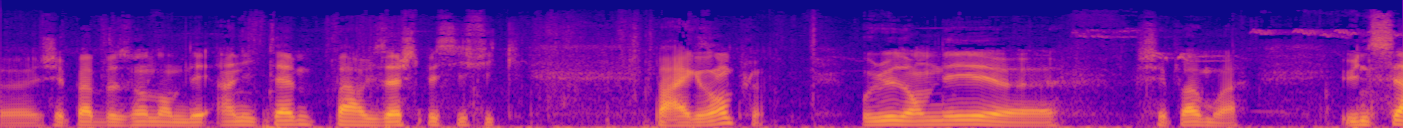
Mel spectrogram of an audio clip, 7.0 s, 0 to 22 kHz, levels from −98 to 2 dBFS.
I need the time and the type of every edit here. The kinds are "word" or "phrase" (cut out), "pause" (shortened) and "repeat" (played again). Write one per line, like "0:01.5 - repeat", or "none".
none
